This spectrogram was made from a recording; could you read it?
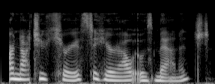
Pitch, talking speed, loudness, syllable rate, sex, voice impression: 200 Hz, 280 wpm, -18 LUFS, 7.1 syllables/s, female, feminine, adult-like, clear, very fluent, slightly sincere, friendly, slightly reassuring, slightly elegant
